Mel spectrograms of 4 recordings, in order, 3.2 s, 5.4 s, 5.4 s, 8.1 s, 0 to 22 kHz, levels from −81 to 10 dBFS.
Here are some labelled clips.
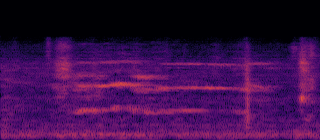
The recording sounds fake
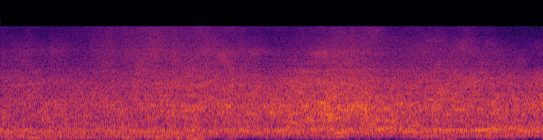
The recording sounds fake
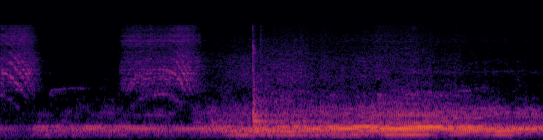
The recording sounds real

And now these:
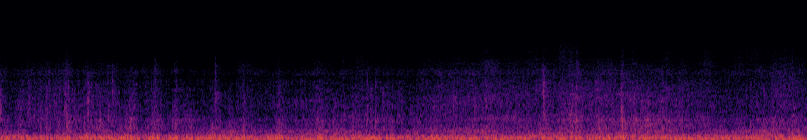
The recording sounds fake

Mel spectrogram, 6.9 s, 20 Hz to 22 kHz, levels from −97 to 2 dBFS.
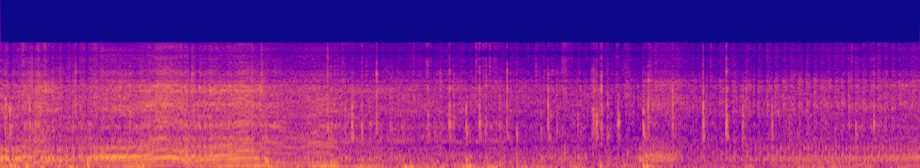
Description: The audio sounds fake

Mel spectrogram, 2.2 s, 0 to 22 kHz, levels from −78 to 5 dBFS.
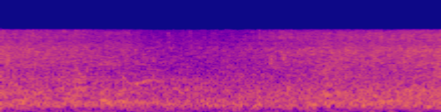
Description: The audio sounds fake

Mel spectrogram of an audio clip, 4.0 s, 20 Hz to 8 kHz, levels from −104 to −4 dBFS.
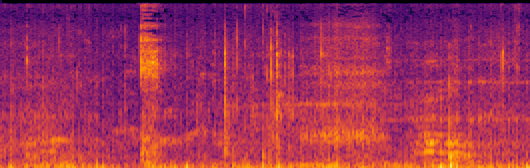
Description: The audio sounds real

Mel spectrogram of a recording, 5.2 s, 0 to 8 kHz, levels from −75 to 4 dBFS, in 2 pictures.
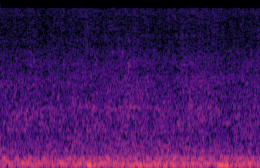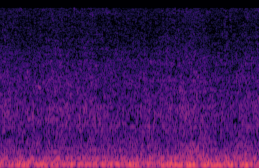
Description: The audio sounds real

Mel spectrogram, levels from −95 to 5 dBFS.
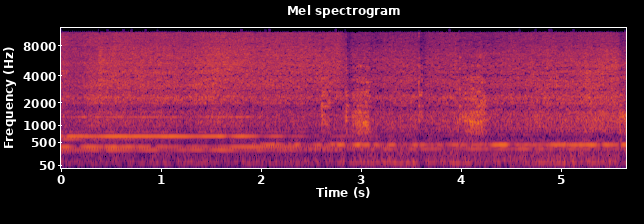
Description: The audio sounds real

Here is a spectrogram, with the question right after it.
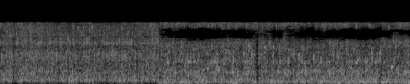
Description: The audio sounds real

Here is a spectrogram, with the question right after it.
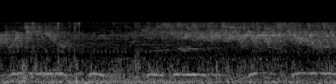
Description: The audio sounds fake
